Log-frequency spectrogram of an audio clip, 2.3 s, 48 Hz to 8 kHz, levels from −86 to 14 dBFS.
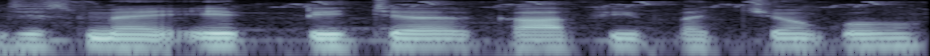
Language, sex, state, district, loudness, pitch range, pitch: Hindi, male, Haryana, Charkhi Dadri, -17 LUFS, 115-125 Hz, 120 Hz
